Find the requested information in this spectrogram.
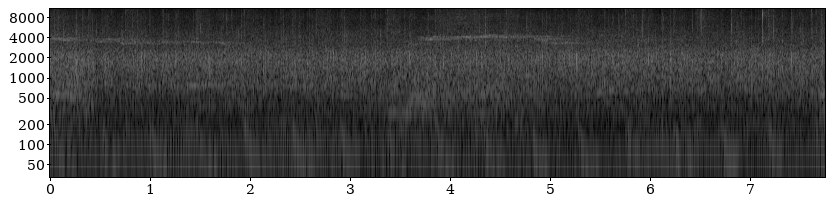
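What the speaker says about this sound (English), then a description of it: "And now the applause from the Harvard fans and faithful." Harvard fans applauding at a men's basketball game against Dartmouth, sustained dense clapping filling the arena while a commentator talks over it.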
